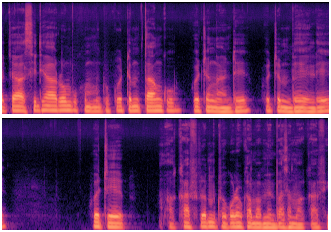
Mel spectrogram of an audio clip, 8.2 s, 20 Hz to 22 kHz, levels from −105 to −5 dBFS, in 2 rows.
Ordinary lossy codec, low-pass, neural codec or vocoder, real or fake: none; none; none; real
